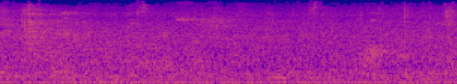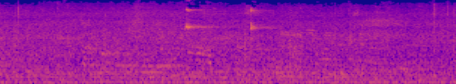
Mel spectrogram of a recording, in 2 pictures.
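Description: People chatter faintly in a large, echoing hall.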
